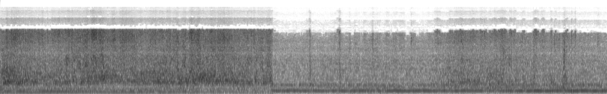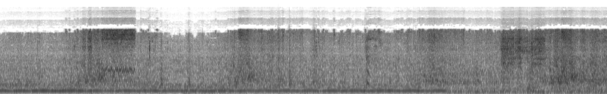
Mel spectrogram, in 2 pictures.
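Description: Vehicle engines running on a TV action-scene soundtrack. A steady engine drone changes pitch about five seconds in and drops away near the end.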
